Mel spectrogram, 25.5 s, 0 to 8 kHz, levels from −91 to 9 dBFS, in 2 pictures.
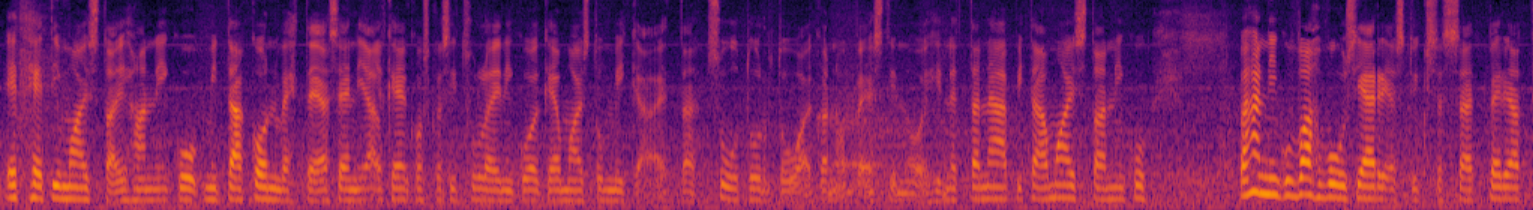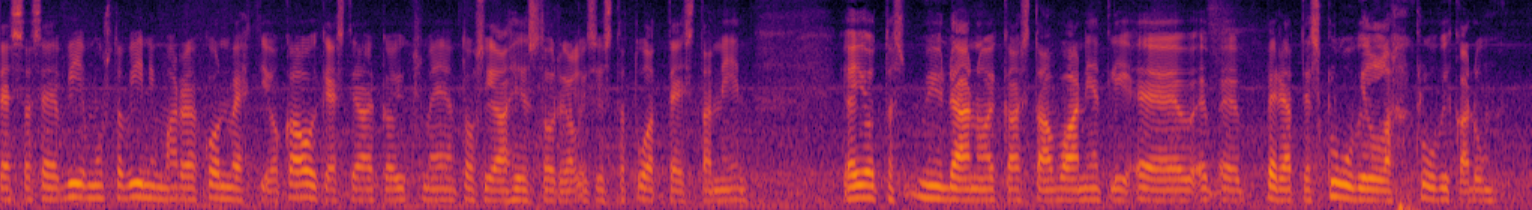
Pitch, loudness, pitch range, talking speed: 155 Hz, -24 LUFS, 150-170 Hz, 130 wpm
